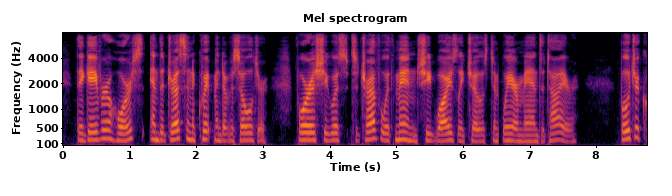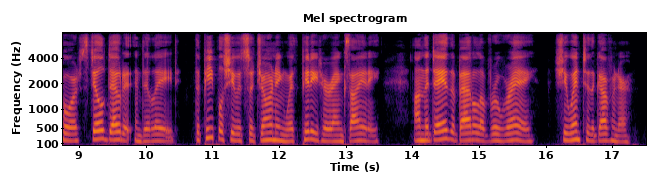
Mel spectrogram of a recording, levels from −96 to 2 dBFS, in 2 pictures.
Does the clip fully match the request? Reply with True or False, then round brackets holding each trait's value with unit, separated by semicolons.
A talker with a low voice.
False (180 Hz)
